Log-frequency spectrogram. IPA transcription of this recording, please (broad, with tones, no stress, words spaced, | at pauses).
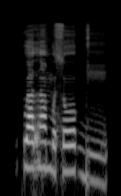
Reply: kʷa˦rã˦mʊ˨ soː˦ɡ͡biː˨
